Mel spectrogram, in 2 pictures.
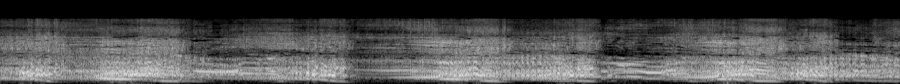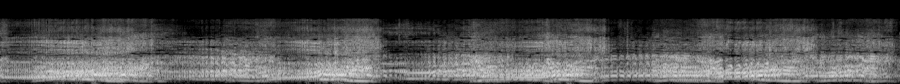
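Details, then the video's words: Lions roaring while lying down, which does not signal distress; a long, continuous stretch of rich, harmonic, strained moaning roars with rising and falling arcs that swell and fade in waves every couple of seconds. "Lions Roaring"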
